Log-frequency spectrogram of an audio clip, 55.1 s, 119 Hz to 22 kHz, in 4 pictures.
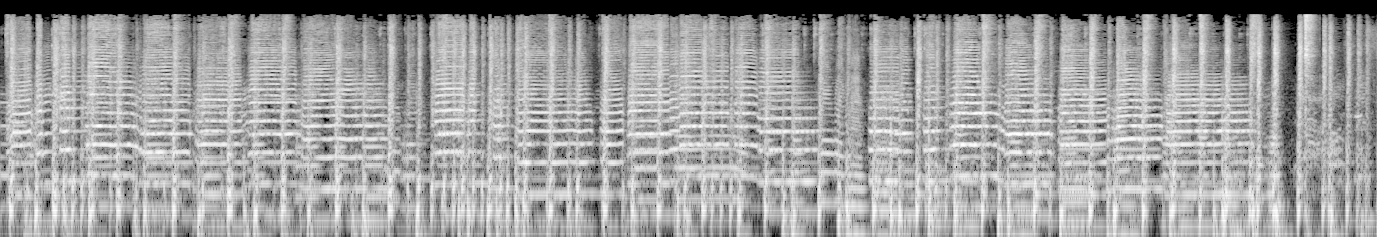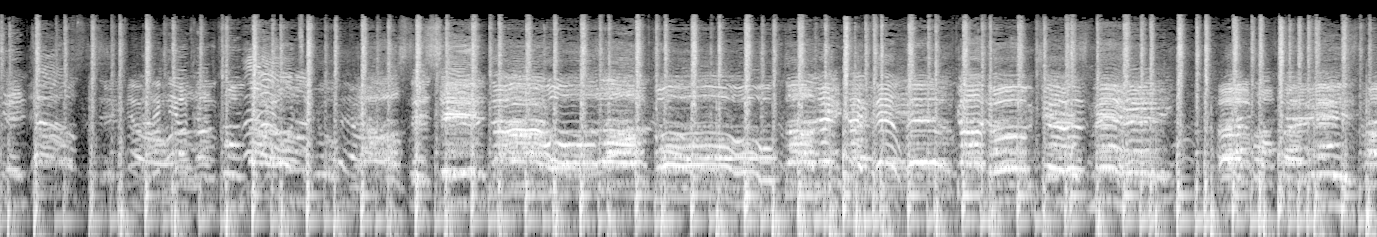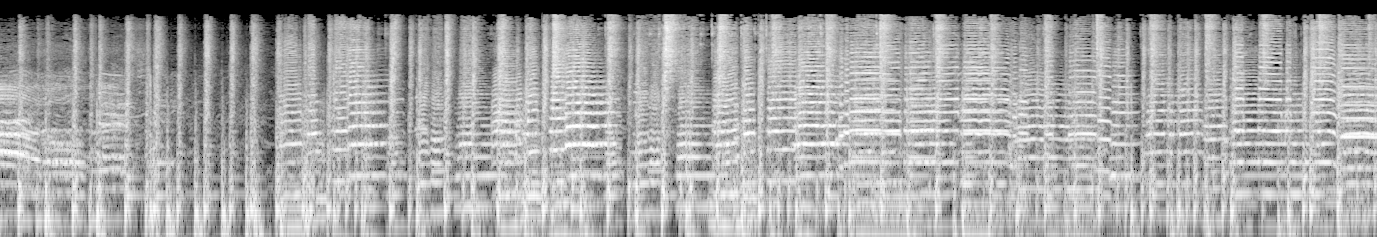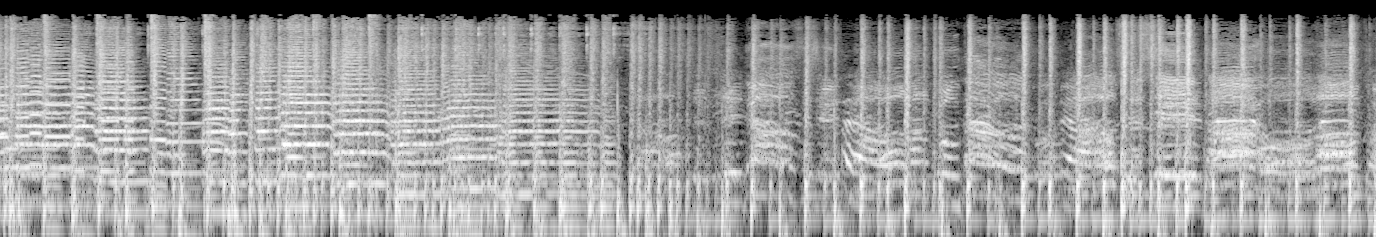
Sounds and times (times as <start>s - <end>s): Music: 0.0s - 55.0s.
